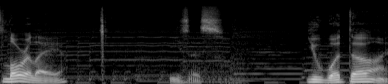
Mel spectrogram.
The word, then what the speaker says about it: Lorelei: It's spelled with EI at the end. Obviously, it's pronounced Lorelei.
